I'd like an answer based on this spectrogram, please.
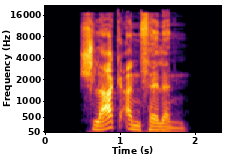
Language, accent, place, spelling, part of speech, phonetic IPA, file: German, Germany, Berlin, Schlaganfällen, noun, [ˈʃlaːkʔanˌfɛlən], De-Schlaganfällen.ogg
- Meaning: dative plural of Schlaganfall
